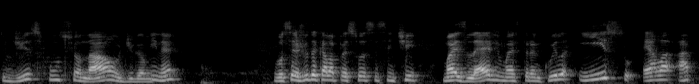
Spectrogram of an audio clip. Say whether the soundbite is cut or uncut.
cut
